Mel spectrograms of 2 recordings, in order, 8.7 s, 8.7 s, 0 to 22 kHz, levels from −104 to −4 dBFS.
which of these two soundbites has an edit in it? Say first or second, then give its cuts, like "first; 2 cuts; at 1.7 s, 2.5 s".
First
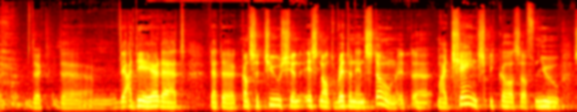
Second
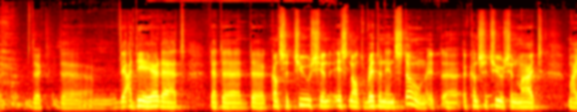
first; 2 cuts; at 3.3 s, 6.5 s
